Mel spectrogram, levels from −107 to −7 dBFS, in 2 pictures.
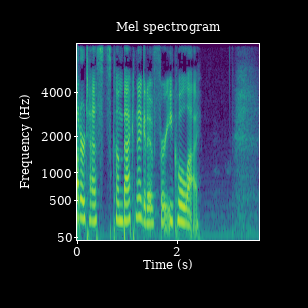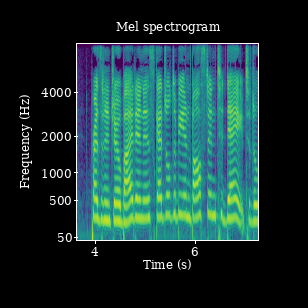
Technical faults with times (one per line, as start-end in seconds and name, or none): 5.80-7.27 resampler restarted on every block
